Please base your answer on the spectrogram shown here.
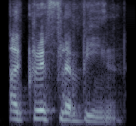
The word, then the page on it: acriflavine: Indian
